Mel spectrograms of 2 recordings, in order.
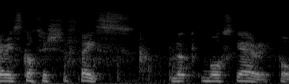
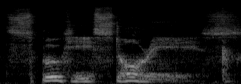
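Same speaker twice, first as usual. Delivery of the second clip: spooky announcer voice; 4 semitones lower, 4 dB quieter, much slower than usual. Acted. Announcing spooky story segment.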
